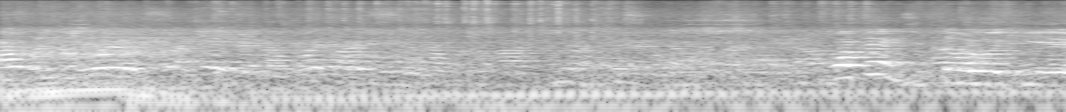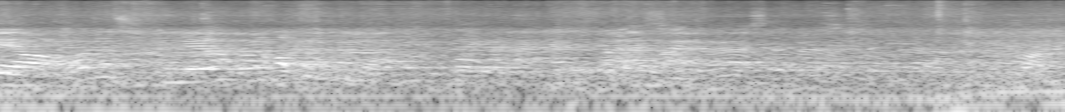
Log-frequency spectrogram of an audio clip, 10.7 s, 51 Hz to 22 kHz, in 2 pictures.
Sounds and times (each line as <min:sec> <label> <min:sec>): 0:00.0 Traffic sound 0:06.0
